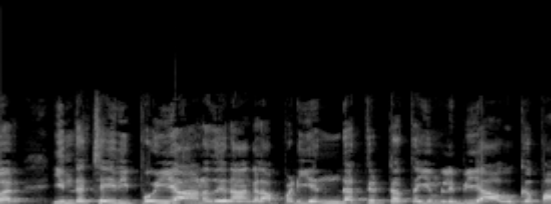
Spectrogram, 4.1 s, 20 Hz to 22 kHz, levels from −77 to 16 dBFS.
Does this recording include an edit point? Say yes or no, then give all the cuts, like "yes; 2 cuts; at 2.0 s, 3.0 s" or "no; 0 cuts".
no; 0 cuts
